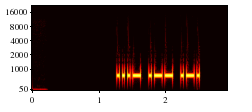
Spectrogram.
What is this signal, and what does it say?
Morse code, heard as a keyed tone, about 30 wpm, 700 Hz. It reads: VWR
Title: USA Call Sign Postfixes - 3 Letters 30wpm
